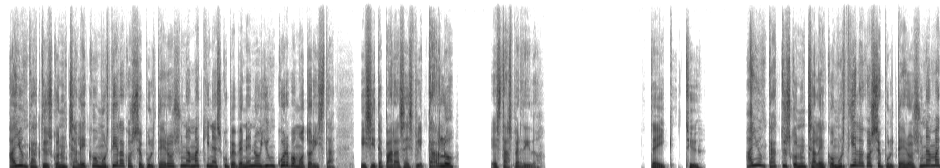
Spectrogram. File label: Spanish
